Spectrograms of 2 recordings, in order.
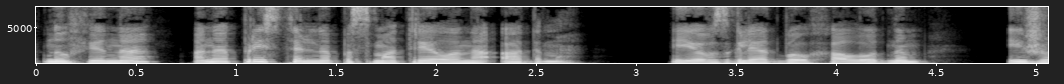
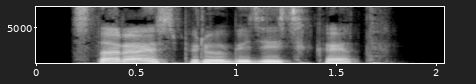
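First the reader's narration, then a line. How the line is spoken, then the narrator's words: Chuckling. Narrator (Russian): хохотнул Эд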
